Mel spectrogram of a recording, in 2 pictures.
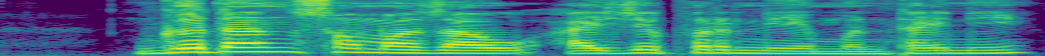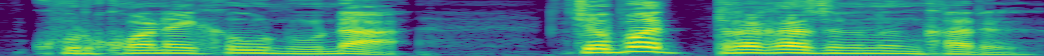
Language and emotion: Bodo, angry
